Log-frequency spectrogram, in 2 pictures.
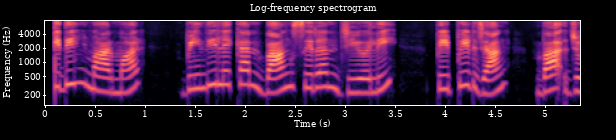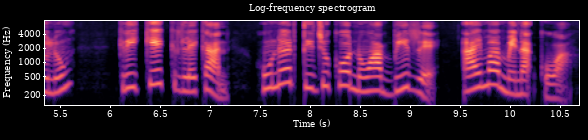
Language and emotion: Santali, neutral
